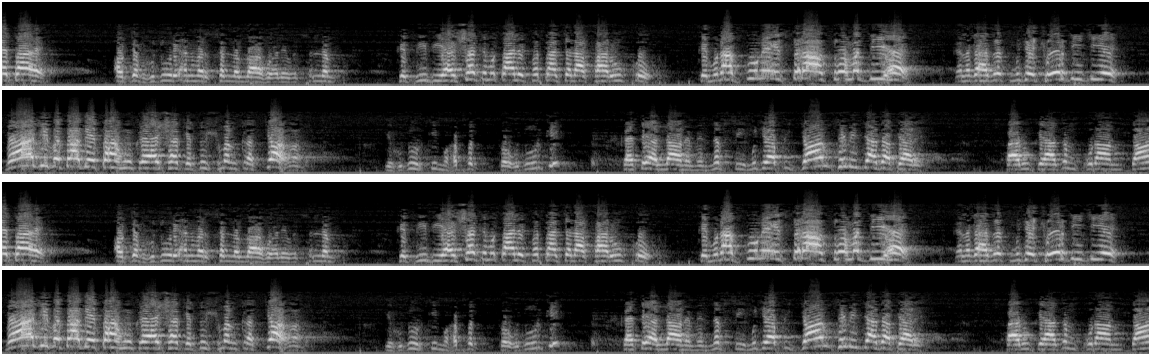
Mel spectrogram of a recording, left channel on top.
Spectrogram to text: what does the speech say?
ہے. اور جب حضور انور صلی اللہ علیہ وسلم کہ بی بی عائشہ کے متعلق پتہ چلا فاروق کو کہ منافقوں نے اس طرح تہمت دی ہے، کہنے لگا حضرت مجھے چھوڑ دیجئے، میں آج ہی بتا دیتا ہوں کہ عائشہ کے دشمن کا کیا حال ہے. یہ حضور کی محبت تو حضور کی کہتے اللہ نے من نفسی، مجھے اپنی جان سے بھی زیادہ پیارے. فاروق اعظم قرآن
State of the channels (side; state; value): both; identical; correlation 1.00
